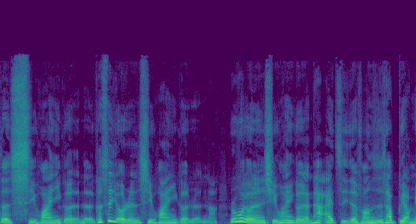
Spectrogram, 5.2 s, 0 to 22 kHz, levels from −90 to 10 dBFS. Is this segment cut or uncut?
cut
